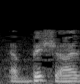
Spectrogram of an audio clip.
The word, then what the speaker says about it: Abishai: At once Abishai, I'm going to pronounce that I, not A, I think, the A-I at the end of a word is not accented or accented. Abishai, the son of Zeruiah, came to his help and struck the Philistine down and put him to death.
